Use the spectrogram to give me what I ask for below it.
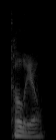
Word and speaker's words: Khalil: It's been bothering me since I saw his name and found out how it's actually pronounced. Khalil.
